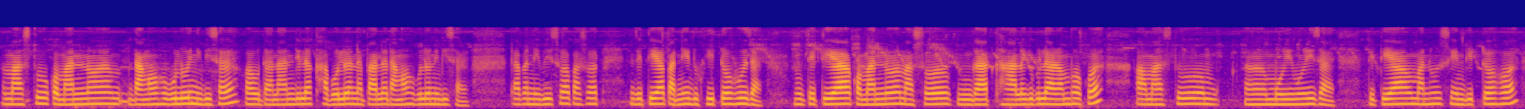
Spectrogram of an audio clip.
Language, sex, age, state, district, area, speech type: Assamese, female, 30-45, Assam, Dhemaji, rural, spontaneous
